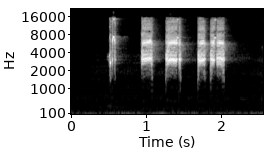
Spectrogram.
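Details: Teetar, the grey francolin, gives a loud grating phrase: a short sharp opening note, then four strident, buzzy syllables, the final pair run close together; recording meant for hunting calls.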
